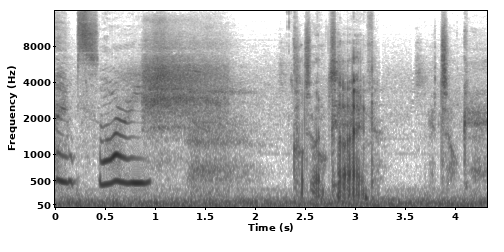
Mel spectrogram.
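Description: A man hushes and comforts softly, close by.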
